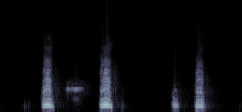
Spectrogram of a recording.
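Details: Mating Bar-headed goose calling with four deep honks at irregular intervals, plus a brief higher, thin tonal note between the first two.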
